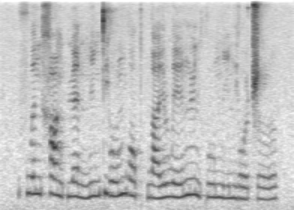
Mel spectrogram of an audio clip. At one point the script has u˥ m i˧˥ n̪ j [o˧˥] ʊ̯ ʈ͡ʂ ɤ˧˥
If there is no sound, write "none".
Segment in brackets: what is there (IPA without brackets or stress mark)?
o˧˥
